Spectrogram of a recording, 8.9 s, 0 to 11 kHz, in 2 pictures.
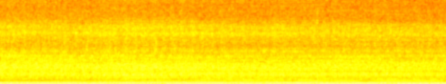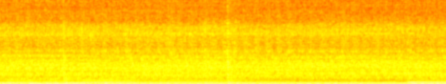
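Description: Mercedes-Benz 280 SE cabriolet's engine idling steadily.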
